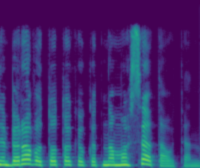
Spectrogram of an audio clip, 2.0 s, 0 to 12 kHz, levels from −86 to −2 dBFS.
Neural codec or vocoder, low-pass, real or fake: none; 9.9 kHz; real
